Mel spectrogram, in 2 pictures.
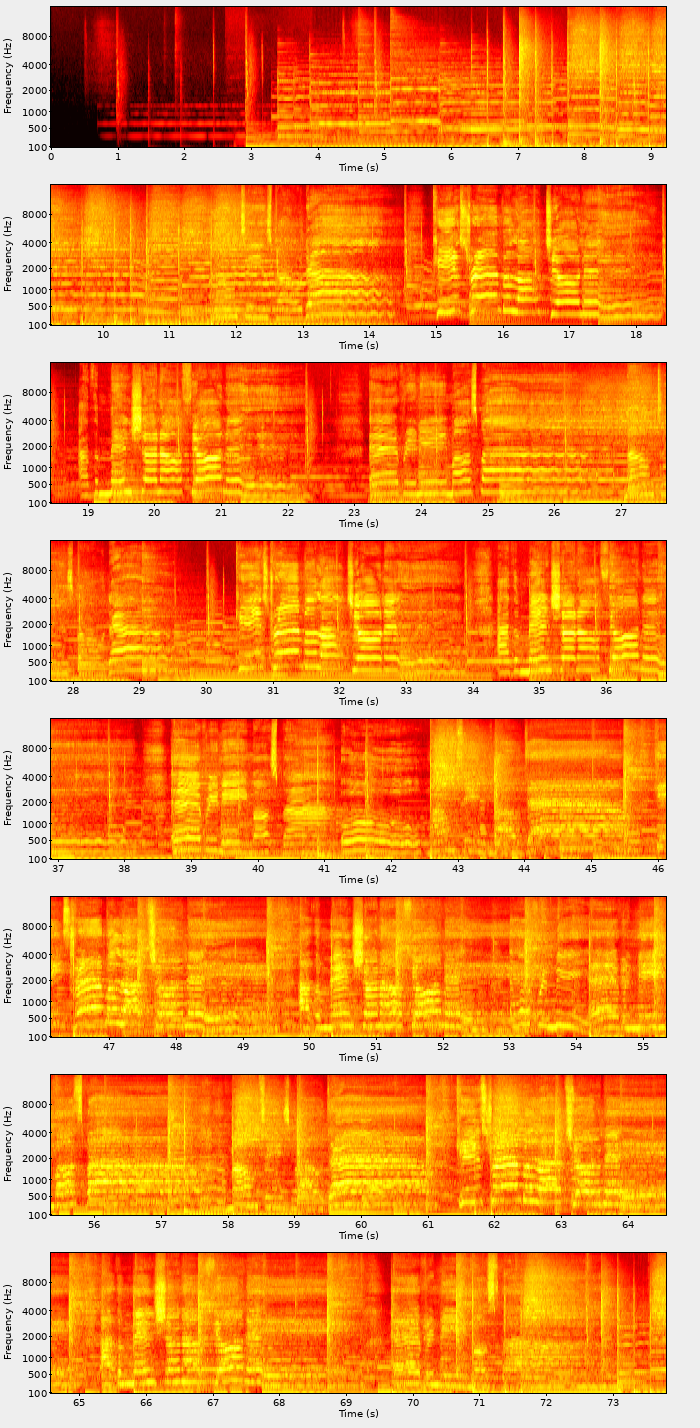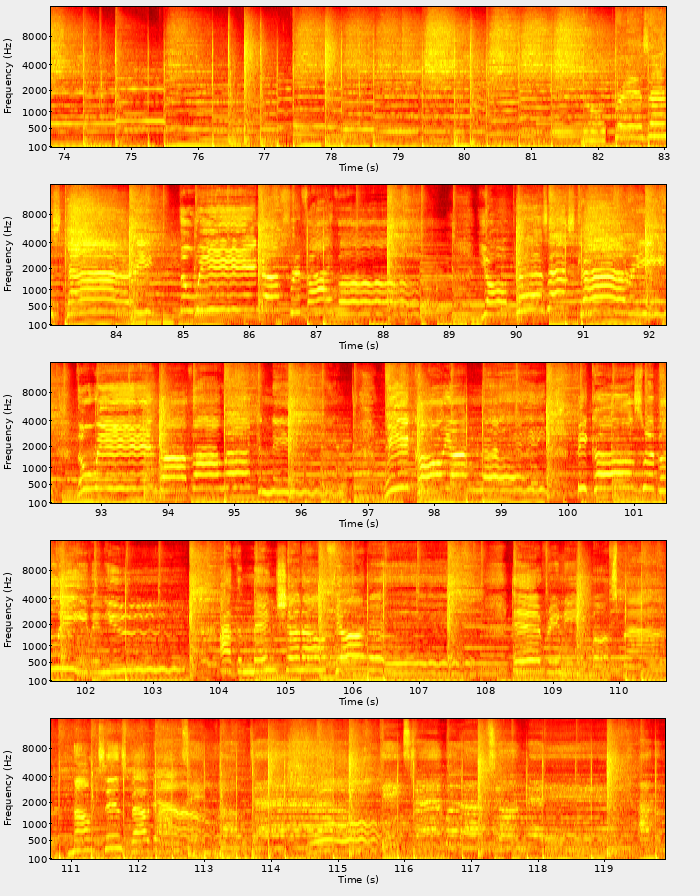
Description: Songwriter and a performing Gospel artist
